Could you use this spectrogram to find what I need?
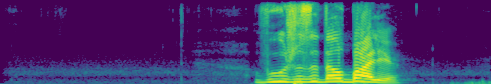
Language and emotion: Russian, angry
